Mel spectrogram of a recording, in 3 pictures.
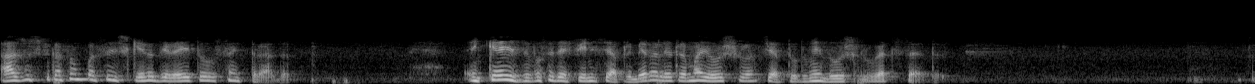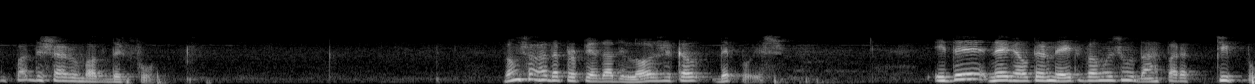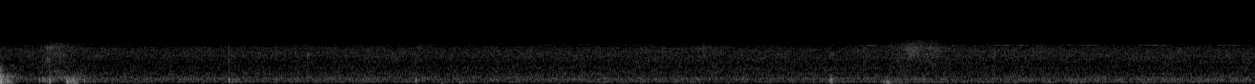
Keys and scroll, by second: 28.8-30.2 typing, 36.7 Return.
